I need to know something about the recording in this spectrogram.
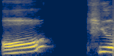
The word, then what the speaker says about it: অক্ষি: অ দিয়ে দিয়ে লেখা অখিয় রসকারীয় কিন্তু উচ্চারণটা কি হয় উচ্চারণটা কিন্তু অক্ষি না উচ্চারণ কি অক্ষি উচ্চারণ হচ্ছে অক্ষি উচ্চারণটা কি অখি বুঝতে পেরেছ ক এর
